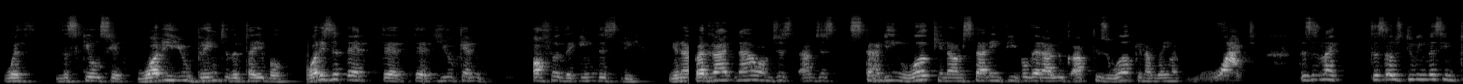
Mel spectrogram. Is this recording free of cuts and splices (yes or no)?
no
